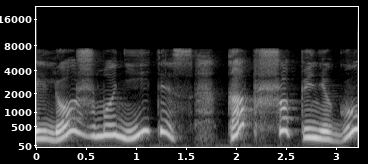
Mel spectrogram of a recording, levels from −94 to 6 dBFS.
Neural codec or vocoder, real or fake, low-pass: none; real; 7.2 kHz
